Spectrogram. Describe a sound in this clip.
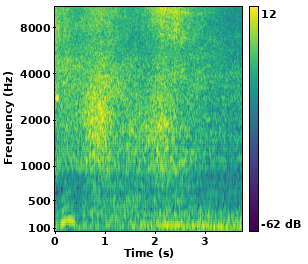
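Passing traffic swooshes by close outside.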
